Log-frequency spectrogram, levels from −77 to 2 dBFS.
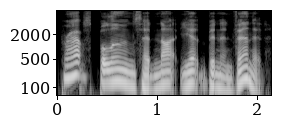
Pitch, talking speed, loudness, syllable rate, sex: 125 Hz, 195 wpm, -19 LUFS, 5.4 syllables/s, male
